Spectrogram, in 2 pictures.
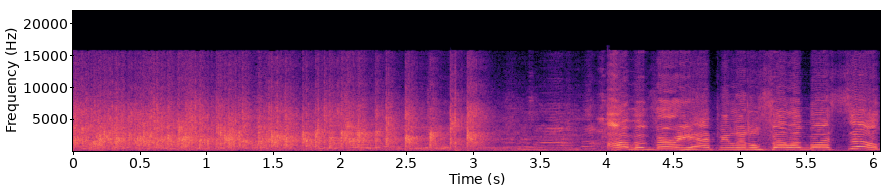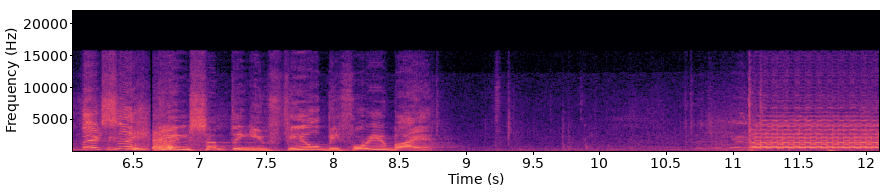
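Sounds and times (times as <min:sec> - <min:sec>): game show buzzer tone: 0:11.1 - 0:12.0.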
